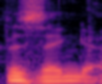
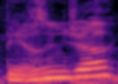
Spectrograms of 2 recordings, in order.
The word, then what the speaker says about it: Bissinger: Already hate the show before you First of all, it. it's pronounced Bissinger.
